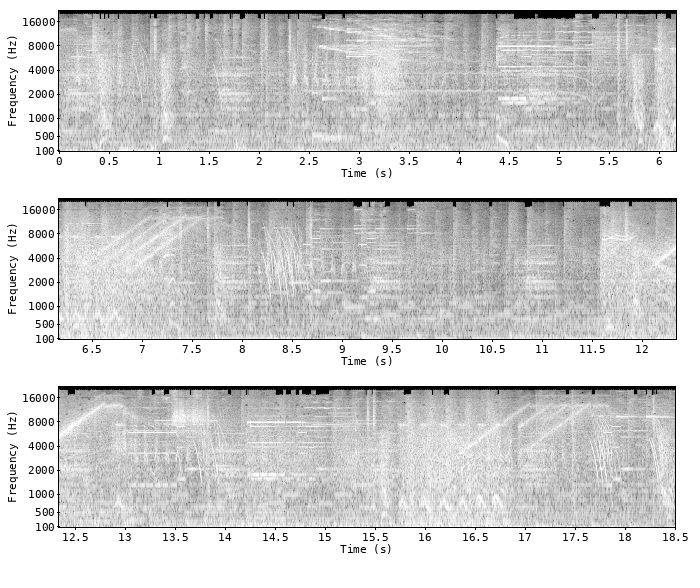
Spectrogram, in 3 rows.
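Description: Repeated glass smashing in the video game Sonic P-06, bright shattering crashes over constant game music and mechanical effects, with swooshes throughout; no talking.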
